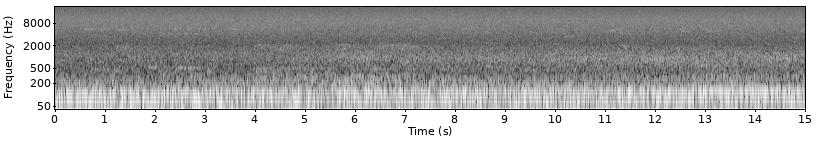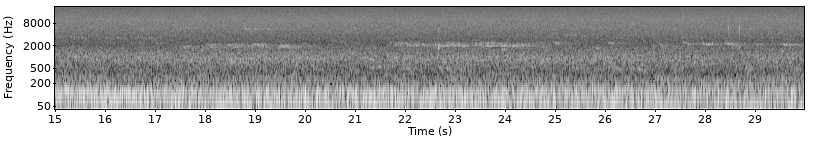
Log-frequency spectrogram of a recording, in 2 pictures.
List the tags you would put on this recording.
Soundscapes > Nature
nature
modified-soundscape
soundscape
natural-soundscape
field-recording
artistic-intervention
raspberry-pi
alice-holt-forest
weather-data
sound-installation
phenological-recording
Dendrophone
data-to-sound

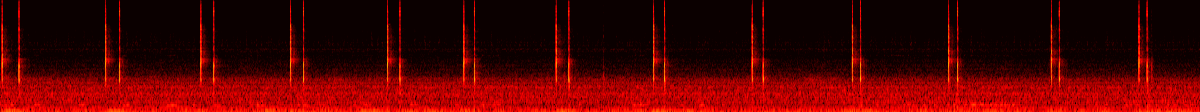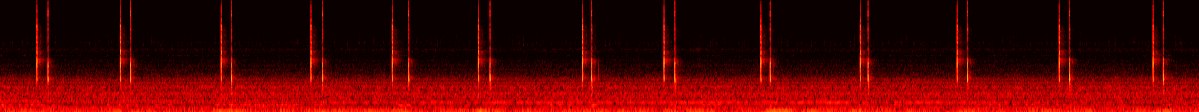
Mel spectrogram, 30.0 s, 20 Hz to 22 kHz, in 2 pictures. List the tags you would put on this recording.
Sound effects > Objects / House appliances
click
Blue-Snowball
m187
foley
Blue-brand

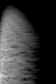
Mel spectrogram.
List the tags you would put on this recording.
Instrument samples > Synths / Electronic
bass
additive-synthesis
fm-synthesis

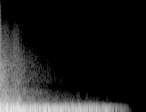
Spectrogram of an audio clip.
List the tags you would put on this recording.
Instrument samples > Percussion
ashiko
bata
bongo
bougarabou
djembe
drum
dundun
DW
floor
floortom
kettledrum
Ludwig
ngoma
Pearl
percussion
Premier
Sonor
tabla
taboret
talkdrum
talking-drum
talktom
Tama
tambour
tam-tam
tenor-drum
timpano
tom
tom-tom
Yamaha

